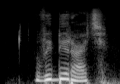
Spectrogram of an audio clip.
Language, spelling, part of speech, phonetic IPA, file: Russian, выбирать, verb, [vɨbʲɪˈratʲ], Ru-выбирать.ogg
- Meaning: 1. to choose, to select, to pick, to pick out 2. to elect 3. to take out, to pick out, to remove 4. to haul in (a net, rope, or hawser), to pull up (an anchor) 5. to find (free time, etc.)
